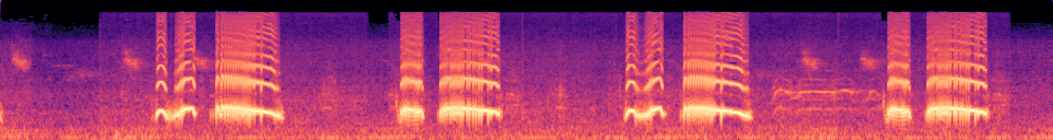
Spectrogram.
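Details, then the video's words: Spotted dove coo used to excite and train decoy doves: four phrases close together, each of two short hooked notes and a long loud falling coo. A faint steady tone sounds near the end. "Cu gáy kích bổi / chim cu gáy kích bổi gáy cả ngày/tiếng chim cu đất gáy kích bổi tập mồi hiệu quả"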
